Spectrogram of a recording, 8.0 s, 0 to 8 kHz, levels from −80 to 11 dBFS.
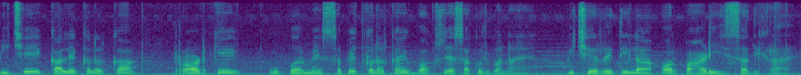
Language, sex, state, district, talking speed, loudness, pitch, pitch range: Hindi, male, Uttar Pradesh, Jyotiba Phule Nagar, 195 wpm, -17 LUFS, 150 Hz, 130-165 Hz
